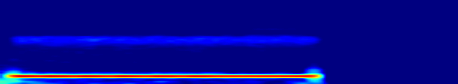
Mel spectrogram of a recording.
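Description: A telephone ringback tone sounds while a call is placed: one steady, mid-pitched tone lasting about a second, then silence.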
